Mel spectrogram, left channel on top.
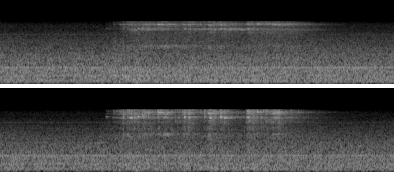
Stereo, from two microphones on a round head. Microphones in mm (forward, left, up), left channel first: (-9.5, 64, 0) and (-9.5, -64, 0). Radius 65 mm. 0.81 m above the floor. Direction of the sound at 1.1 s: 70° right (ahead or behind).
